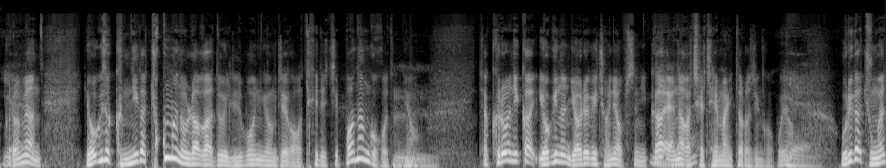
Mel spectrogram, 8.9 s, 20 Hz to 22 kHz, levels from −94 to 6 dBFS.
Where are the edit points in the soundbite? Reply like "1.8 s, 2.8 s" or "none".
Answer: none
